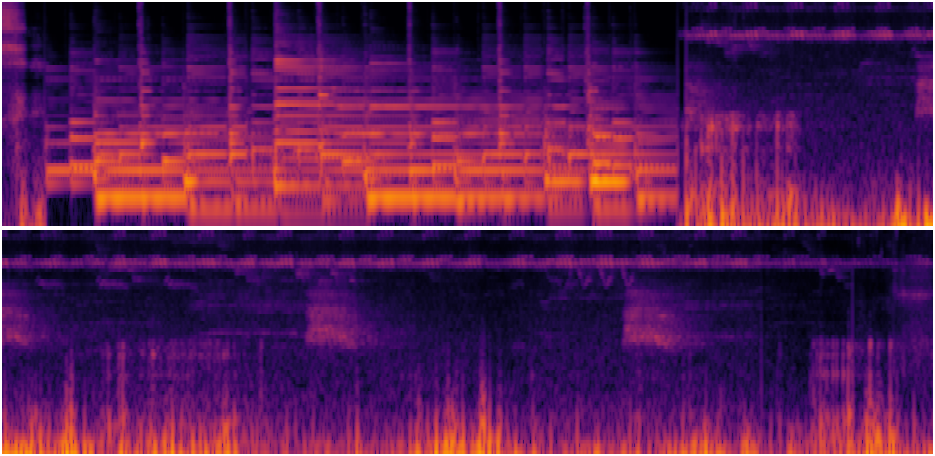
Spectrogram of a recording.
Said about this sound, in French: Il y a un chevreuil qui aboie. Je crois qu'il nous demande de partir.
